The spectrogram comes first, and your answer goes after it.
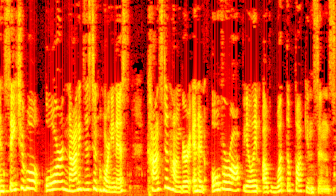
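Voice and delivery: ordinary talk

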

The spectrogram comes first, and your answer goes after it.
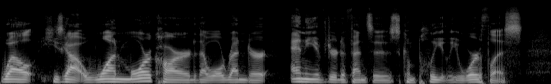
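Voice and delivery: plain

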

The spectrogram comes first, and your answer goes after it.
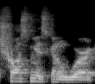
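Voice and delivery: ordinary talk, nothing marked

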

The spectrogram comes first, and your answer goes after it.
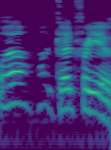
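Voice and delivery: sincere words in a dry, deadpan, sarcastic tone. Answering another speaker who gives the episode a five: sarcastic-sounding though sincere. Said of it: "sound extremely sarcastic".

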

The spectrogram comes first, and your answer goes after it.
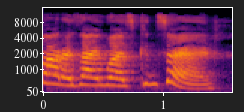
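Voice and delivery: put-on Italian accent. Reading a character's quote from the movie aloud, in a fake italian accent. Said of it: "That is so Italian".

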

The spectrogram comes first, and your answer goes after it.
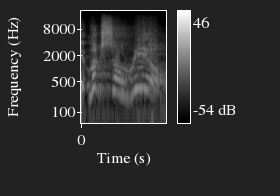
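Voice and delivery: put-on very high, shrill, drawn-out, shocked child's shout. Retelling a kid at the bear glass calling to his mom: imitating a kid shouting. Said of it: "and he shouts".

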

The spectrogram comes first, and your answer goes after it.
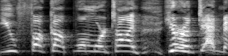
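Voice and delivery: very high, shrill screaming. Recounting people screaming at a sobbing, complying man, retelling people screaming at him. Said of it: "they're screaming at him".

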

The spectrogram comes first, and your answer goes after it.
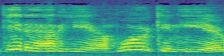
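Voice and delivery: put-on New York accent. Retelling a construction foreman's line from a favorite joke, New York accent. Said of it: "with his New Yorker accent".

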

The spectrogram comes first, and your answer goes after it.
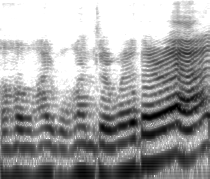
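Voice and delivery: slow, altered, strange and unrecognizable voice. A narrator voices a figure stepping down by the stone pillars, in a changed, unfamiliar voice. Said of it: "a voice that doesn't sound like Telomere anymore".

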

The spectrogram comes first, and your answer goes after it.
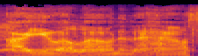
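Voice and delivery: distorted, low, threatening voice-changer voice. Recalling threatening phone calls, the speaker imitates the voice changer's voice. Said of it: "I had a voice changer that did this voice".

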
